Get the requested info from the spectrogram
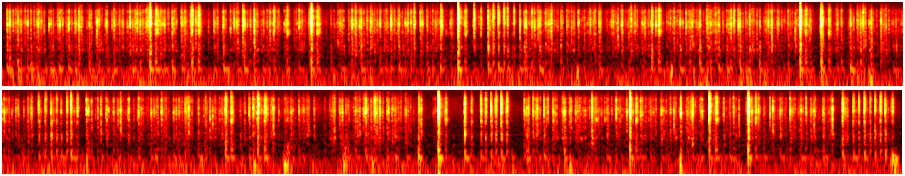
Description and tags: A frantic typingsound. The individual keystrokes are fairly slurred together, giving the sample a slight out-of-control feel. This sort of sample would go well layered in the background of an oppressive office environment.
recording, typing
